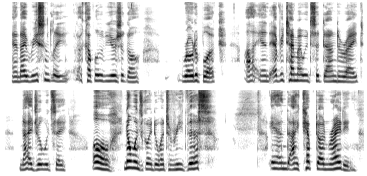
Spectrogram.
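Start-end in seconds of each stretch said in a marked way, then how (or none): 9.1-11.4 put-on sarcastic, nasty voice. Retelling what the inner perfectionist says while writing a book: sarcastic and nasty. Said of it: "Nigel would be sarcastic and nasty".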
